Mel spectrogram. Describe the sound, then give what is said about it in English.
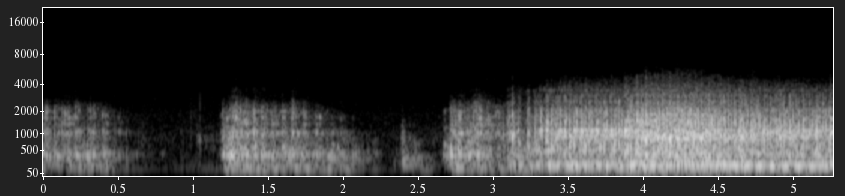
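An early airplane propeller engine, fueled with benzene, is cranked: a few sputtering bursts with short pauses, then it catches into a steady, loud, rumbling idle. “Start the propellers, Will. Benzene on? Benzene on. Switch all right? Got the switch on, too. Give it a crank. Here goes, then.”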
